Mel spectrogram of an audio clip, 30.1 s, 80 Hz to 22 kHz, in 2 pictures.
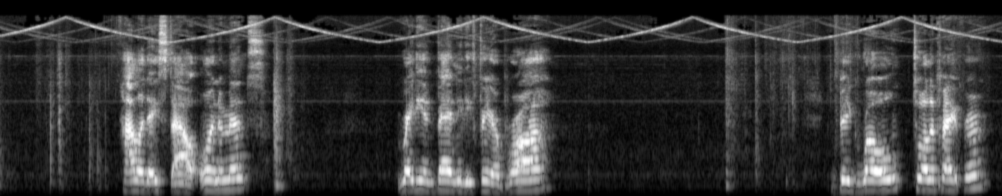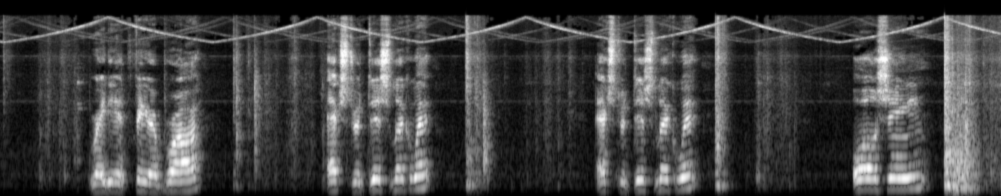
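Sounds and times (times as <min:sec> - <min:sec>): container clattering into bin: 0:29.2 - 0:30.0.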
